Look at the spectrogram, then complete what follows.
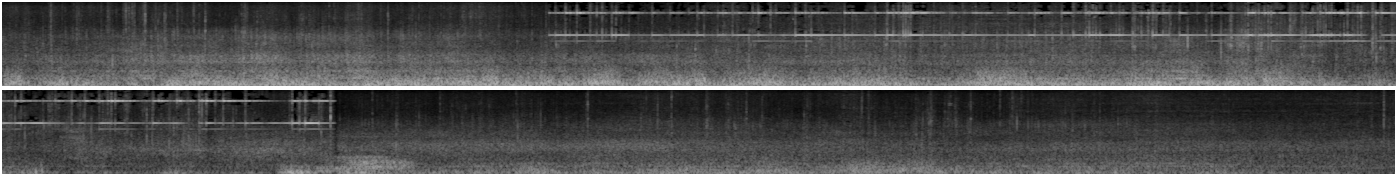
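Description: Mountain bike rolling fast over a dirt trail: a steady rumble of tyres and rattling bike with wind on the microphone, easing off in the last ten seconds. From about six seconds in until about seventeen, a steady high-pitched metallic squeal rides over it, the sound of the disc brakes squealing under braking.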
